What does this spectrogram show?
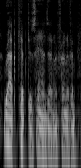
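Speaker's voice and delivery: ordinary delivery, nothing marked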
